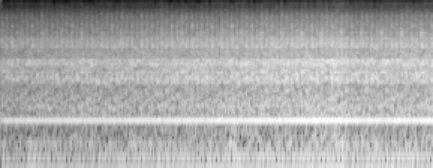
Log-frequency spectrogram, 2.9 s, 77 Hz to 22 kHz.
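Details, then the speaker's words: John Deere 310G backhoe diesel with a suspected failing injection pump (keeps losing fuel prime after sitting), warm at about 78°F, idling at 900 RPM with half a tank of fuel; steady, even idle with no knocks or misses; normal idle. "900 RPM. Got half a tank of fuel. That's not the issue."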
